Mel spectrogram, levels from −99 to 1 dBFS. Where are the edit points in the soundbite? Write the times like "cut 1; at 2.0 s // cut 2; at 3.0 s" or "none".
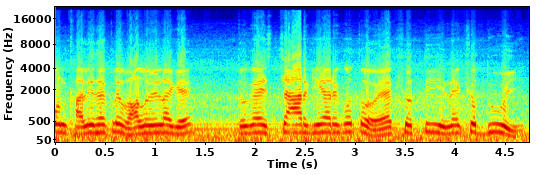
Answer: none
